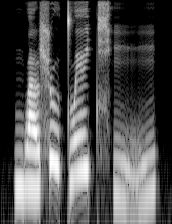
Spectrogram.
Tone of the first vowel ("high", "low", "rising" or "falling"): rising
